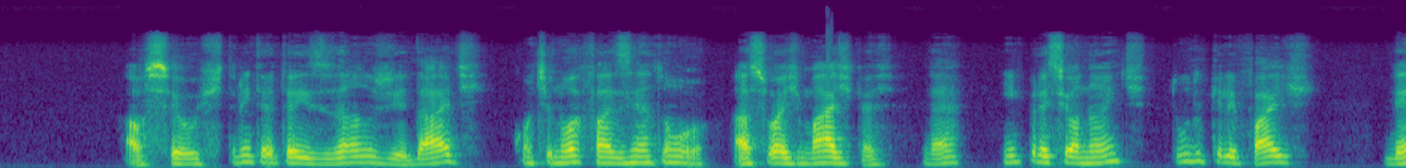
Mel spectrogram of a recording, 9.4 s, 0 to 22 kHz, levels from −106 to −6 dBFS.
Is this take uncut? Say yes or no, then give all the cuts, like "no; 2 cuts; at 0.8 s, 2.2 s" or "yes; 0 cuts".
no; 2 cuts; at 3.3 s, 4.8 s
